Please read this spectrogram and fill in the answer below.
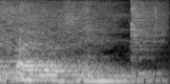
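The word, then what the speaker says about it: psilocin: इसी तरह से अगर इनको इंग्लिश में कहें तो वो इस तरह से होगा, मेस्कालिन एंड साइलोसिन। जी, इसमें पी वजह साइलेंट होता है साइलोसिन के अंदर।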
